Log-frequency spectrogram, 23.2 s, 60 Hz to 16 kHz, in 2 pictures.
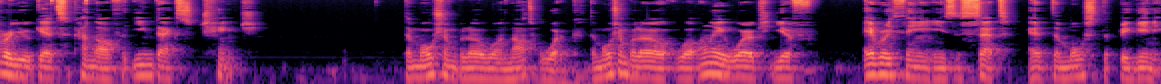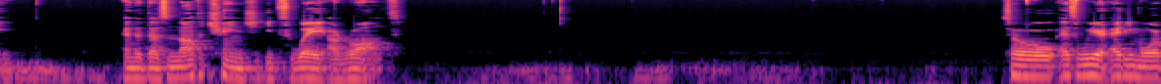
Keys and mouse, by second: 0.6 click, 22.0 click.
